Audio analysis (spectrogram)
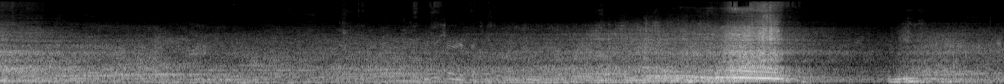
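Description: Ferrari cars lapping the Val de Vienne racing circuit, likely including a GT3 Cup car: a continuous engine roar from cars at speed, swelling as one passes close around the eighth second, then easing, with people talking throughout.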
